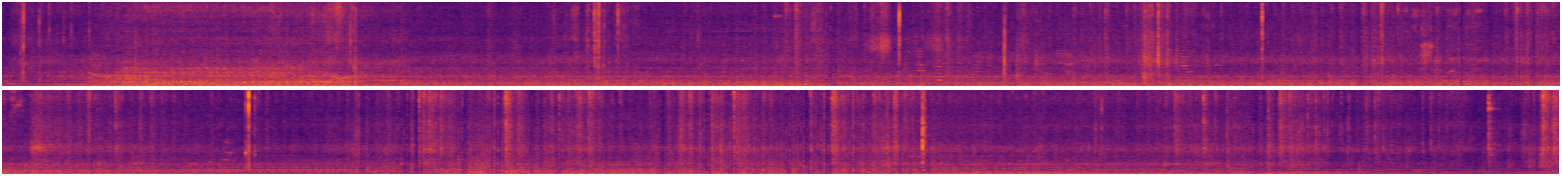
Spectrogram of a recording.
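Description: Diesel engine of a Mercedes-Benz Citaro city bus running, its drone rising and falling in level several times as the load changes, with a few short knocks.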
